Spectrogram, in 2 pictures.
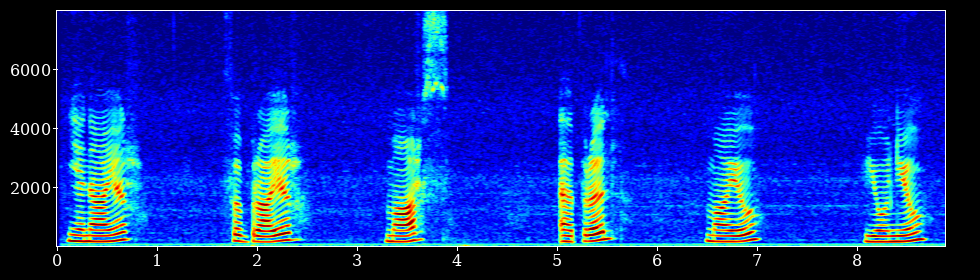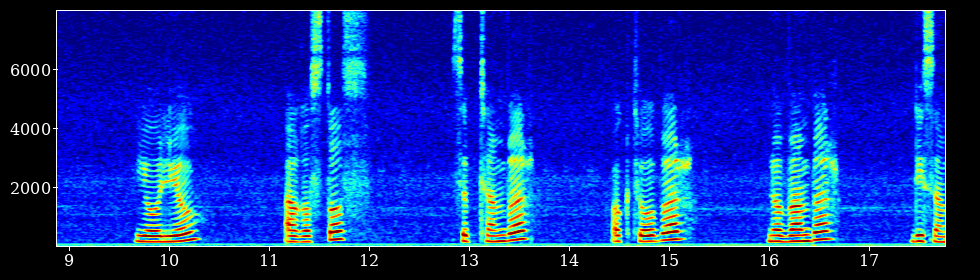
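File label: months, Bahraini arabic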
